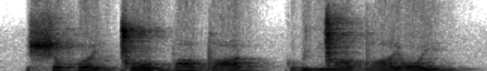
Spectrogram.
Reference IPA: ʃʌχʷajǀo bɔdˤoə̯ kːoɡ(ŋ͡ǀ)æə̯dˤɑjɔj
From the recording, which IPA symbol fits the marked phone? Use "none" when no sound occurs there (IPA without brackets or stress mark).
ŋ͡ǀ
